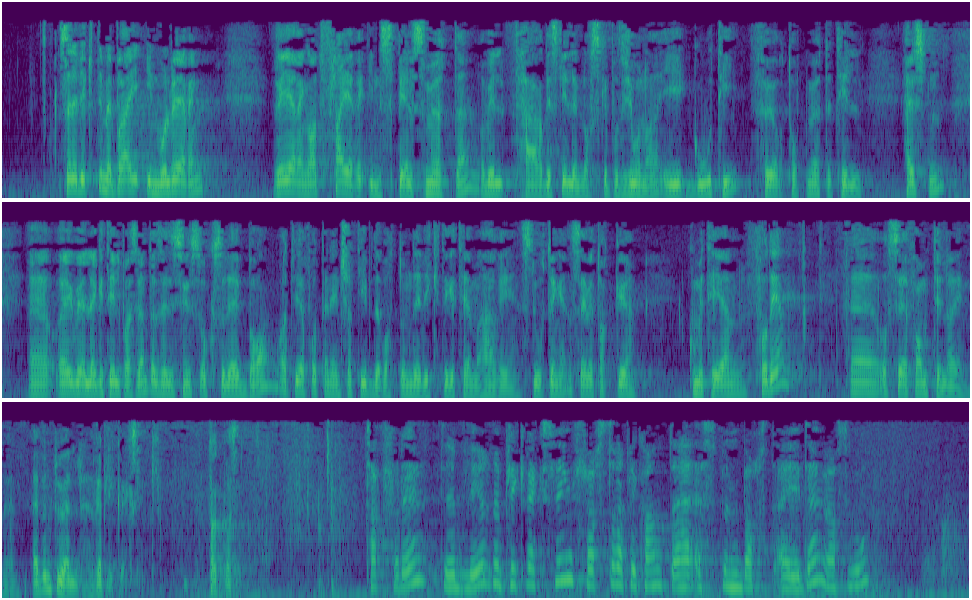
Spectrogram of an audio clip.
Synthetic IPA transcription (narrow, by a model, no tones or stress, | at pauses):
sɔd̪ɛʋɪkt̪ɪmɛbɾæɪʔɪnʋɔlʋeːɾɪŋ | ʁɛjeːɾɪŋɑɛt̪flæɪɾəʔɪnspelsmøːt̪əɔʋɪlfæʁd̪ɪst̪ɪlːənɔʁskəpʊsɪʃuːnəɾɪɡuːt̪ʰiːføːɾt̪ʰɔpːmøːt̪ət̪ʰɪl | hœst̪n̩ | ɔ̰ɛɡʋɪlːɛɡːət̪ʰɪlpʰɾɛsɪd̪ɛnssʏnsɔɡsɔd̪ɛæbɾɑːɑ̰t̪ʋɪhɑɾfɔt̪ːæɪnɪnɪʃɑt̪ʰiːʋd̪ɛbɑt̪ːɔmd̪ɛʋɪkt̪ɪɡət̪ʰeːmɑhæːɾɪst̪uːʁt̪ɪŋːə̰sɔɛʋɪlt̪ʰɑkːə | kʰʊmɪt̪ʰeːənfɔʁd̪ɛ | ɔ̰seːfɾɑmt̪ʰɪlæɪɛʋənt̪ʉɛlːʁɛplɪkːʋɛ̰kslɪ̰ŋ | t̪ʰɑk̚ːpʰʁɛsɪd̪ɛ̰nt̪ | t̪ʰɑkːfɔd̪ɛd̪̥ɛblɪʁɛpʰlɪkːʋɛkslɪŋfœʁst̪əʁɛplɪkʰɑnt̪æʁɛspənbɑʁt̪æɪd̪əʋæʁsəɡuː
